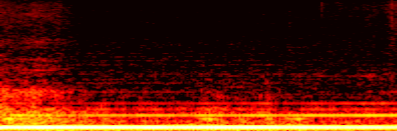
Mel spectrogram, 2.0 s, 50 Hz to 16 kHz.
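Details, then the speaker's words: iPhone 13 quiet earpiece clogged with dirt, playing a 165 Hz cleaning tone with isopropyl alcohol across the grille to push material out for Q-tip cleaning: a steady, thin, quiet low hum. "that's basically all I'm doing is using that tone to push the material that's sitting inside the earpiece out."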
